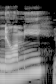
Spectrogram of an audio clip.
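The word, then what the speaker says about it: Noémie: I believe her name is pronounced Noemi.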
